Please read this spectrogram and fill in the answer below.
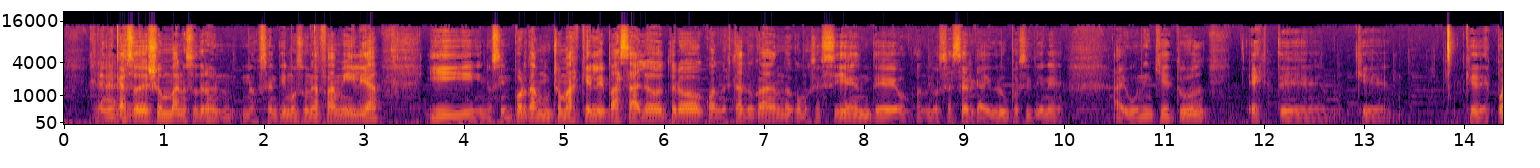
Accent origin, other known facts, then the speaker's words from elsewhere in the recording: Buenos Aires, Argentina; born there; Nosotros nacimos en Buenos Aires, en mi caso en un departamento, en otras casas, en casas de familias, no en un contexto cultural de un barrio montevideano, mucho menos de una familia candombera uruguaya.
